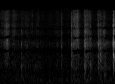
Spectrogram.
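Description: Tarot deck being shuffled by hand: near quiet at first, then a few short card rustles from about a second and a half in.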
